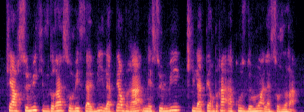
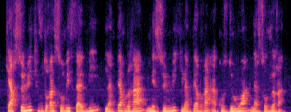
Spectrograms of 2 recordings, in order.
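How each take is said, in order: No difference in how they are said.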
